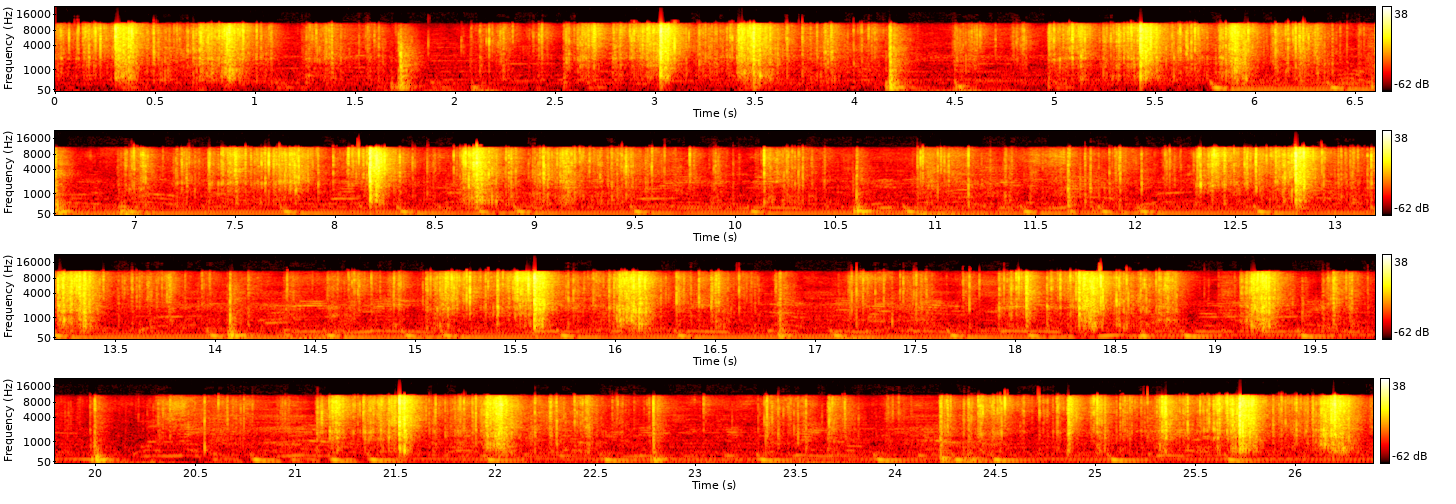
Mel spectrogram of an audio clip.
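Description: Foil trading-card pack wrappers being torn open and crinkled, with many quick, irregular crackles throughout as packs are ripped and handled. A steady low hum or music bed comes in about six seconds in.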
